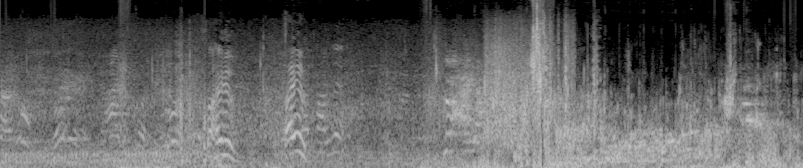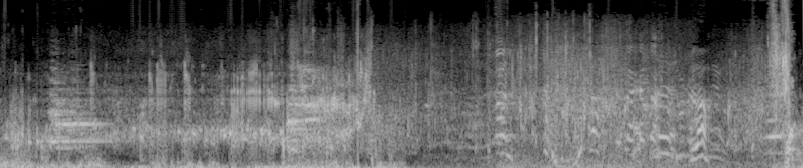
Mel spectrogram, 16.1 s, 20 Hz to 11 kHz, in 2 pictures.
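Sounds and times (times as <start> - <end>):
underwater bubbles and churning water: 4.1 - 16.0.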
